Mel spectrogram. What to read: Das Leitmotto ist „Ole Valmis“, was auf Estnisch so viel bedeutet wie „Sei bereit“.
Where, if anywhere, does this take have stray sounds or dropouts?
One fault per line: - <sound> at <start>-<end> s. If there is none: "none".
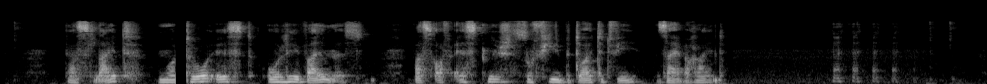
- dropout at 1.8-1.9 s
- laugh at 8.3-9.2 s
